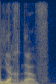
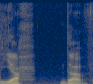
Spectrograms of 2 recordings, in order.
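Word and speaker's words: יחדיו: Okay, so they would say yachdav. The Sephardic or more Israeli is going to pronounce this as yahdav.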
